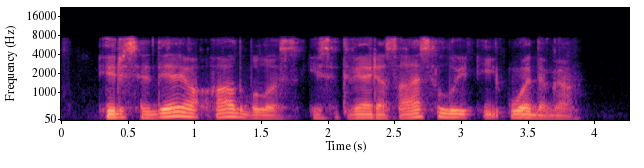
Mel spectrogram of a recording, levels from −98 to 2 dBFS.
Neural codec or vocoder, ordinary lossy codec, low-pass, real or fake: vocoder, 44.1 kHz, 128 mel bands, Pupu-Vocoder; Opus, 32 kbps; 7.2 kHz; fake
